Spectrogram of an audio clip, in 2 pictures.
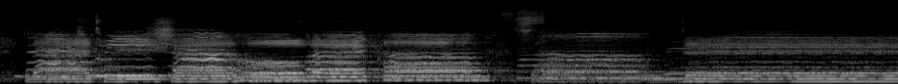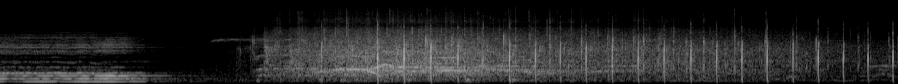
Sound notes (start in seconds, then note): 11.3 crowd clapping; 11.4 crowd cheering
